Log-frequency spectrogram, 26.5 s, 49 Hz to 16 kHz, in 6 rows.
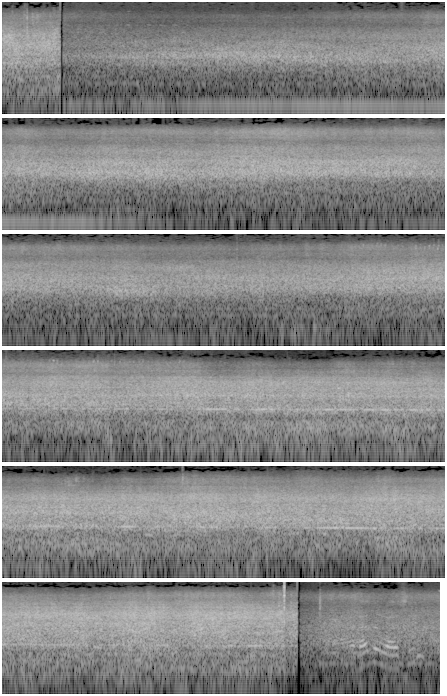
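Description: Steady roar of jet engines from aircraft climbing out after takeoff. In the second half a Boeing 787 is departing, with a faint whine that falls slowly in pitch as it passes.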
